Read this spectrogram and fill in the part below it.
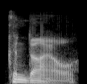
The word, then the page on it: condyle: British English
